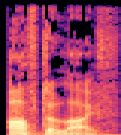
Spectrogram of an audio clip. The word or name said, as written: afterlife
